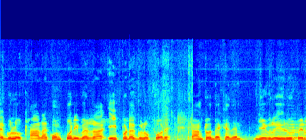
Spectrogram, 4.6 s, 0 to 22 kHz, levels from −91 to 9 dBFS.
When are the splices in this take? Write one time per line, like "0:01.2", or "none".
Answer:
0:02.9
